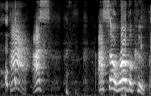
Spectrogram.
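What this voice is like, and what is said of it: Schmucky salesman voice. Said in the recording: “The default, like, schmucky salesman voice is just perfect. ... It's got a little Tiger King in it.”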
